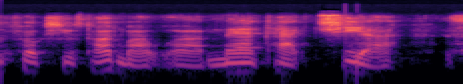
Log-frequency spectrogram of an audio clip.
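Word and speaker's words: Mantak Chia: Um I knew one of the folks she was talking about, Mantac Chia is how you say his name.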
